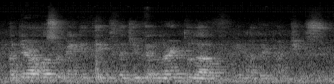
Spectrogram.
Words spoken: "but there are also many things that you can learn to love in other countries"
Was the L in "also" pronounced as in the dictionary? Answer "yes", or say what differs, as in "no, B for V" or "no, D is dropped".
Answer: yes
